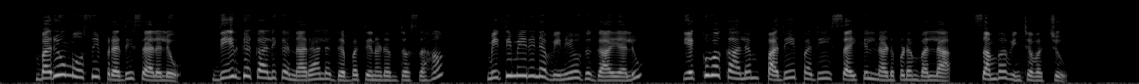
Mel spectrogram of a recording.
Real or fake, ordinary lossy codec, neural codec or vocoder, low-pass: real; none; none; 10.8 kHz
